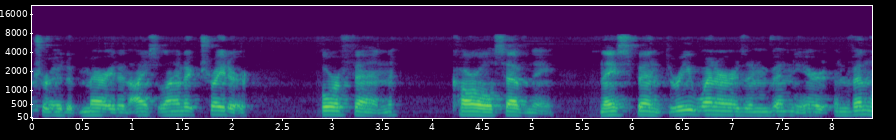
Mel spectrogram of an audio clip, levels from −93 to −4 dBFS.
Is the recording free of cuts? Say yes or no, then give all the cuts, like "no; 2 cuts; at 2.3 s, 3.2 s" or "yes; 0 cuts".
yes; 0 cuts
